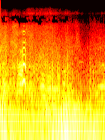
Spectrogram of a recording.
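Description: Geese honk on an early-season goose hunt opener, with several loud, nasal calls overlapping close by over a rumbling field background. A voice is briefly heard among the calls.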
